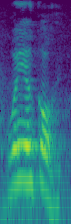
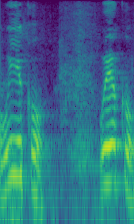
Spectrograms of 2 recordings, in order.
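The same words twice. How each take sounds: First: Lightly mimicked birdcall phrase, a little louder; mock the bird's question in a light sing-song; imitating the bird. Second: Light mock birdcall, louder on the last one; imitating the bird call. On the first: Mimicking the bird's call to the viewers, lightly voiced. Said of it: "like what they say". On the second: Telling viewers how the bird sounds, a light mock call. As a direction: echo the bird's chirpy question. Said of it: "Something like that".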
